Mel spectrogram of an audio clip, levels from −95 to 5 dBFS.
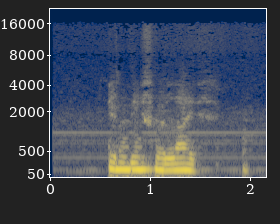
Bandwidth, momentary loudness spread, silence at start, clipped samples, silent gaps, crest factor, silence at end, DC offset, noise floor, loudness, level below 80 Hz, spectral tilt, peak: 4.6 kHz; 12 LU; 0.6 s; under 0.1%; none; 10 dB; 0.2 s; under 0.1%; -41 dBFS; -10 LUFS; -42 dBFS; -10 dB/octave; -2 dBFS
